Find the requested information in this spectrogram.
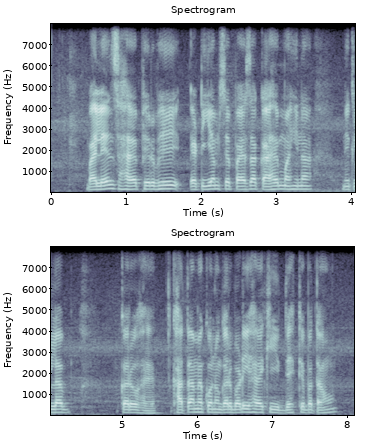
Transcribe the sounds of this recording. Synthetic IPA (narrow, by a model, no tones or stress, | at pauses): ʋaːɪlẽːnsɦɛpʰɪɾbʱieːʈiːemsepɛːs̬akaːɦemɐɦiːnanɪkləb̚ | kəɾoɦɛːkʰaːt̪amẽkoːnoɡəɾbəɽiɦɛkid̪eːkʰkːebɐt̪aːɦũː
